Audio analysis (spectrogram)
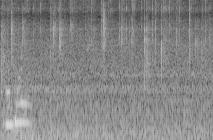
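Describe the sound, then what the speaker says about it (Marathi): Rain patters as a faint, even hiss close by, with scattered drops and a brief tonal squeak near the start. "खूप सारा पाऊस."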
